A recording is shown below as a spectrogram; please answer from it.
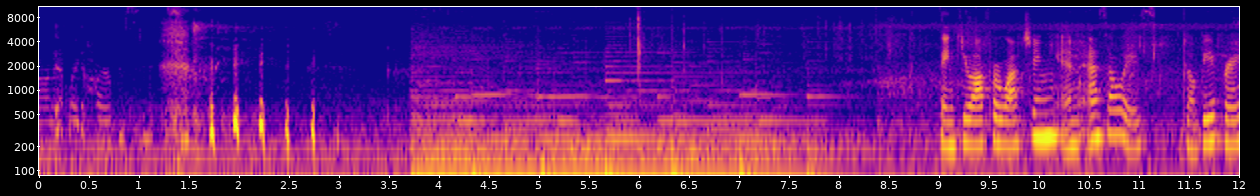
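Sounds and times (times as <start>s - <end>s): person laughing: 1.2s - 3.2s.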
